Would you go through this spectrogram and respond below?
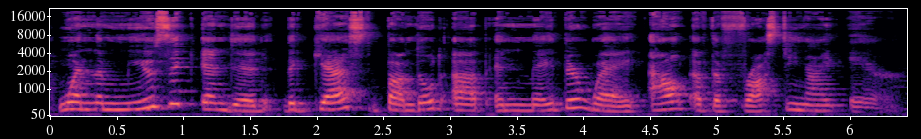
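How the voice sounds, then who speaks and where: A woman reading a story aloud to young children in an expressive way, with little asides to her listeners. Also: fairly high pitch, slow. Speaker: storytime reader for a dance academy.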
